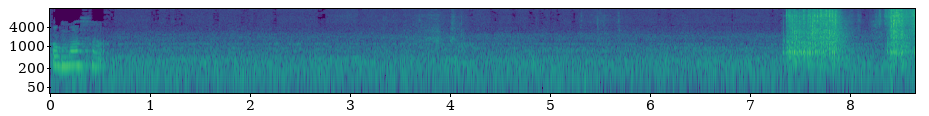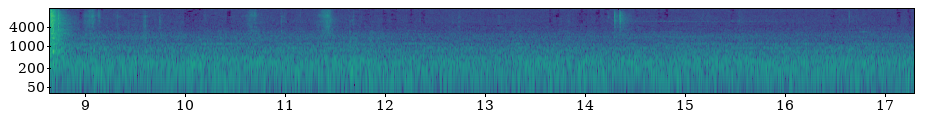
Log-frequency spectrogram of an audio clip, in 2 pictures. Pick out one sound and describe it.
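Playing cards tap and slide softly against each other.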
